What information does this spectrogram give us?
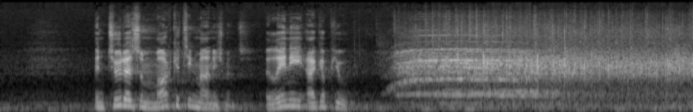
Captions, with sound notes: In Tourism Marketing Management, Eleni Agapiou. (CHEERS) (APPLAUSE)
